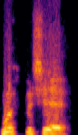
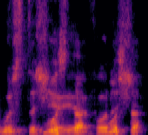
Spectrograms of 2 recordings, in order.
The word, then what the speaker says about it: Worcestershire: Okay, Brian, tell him how to pronounce it. Worcestershire.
